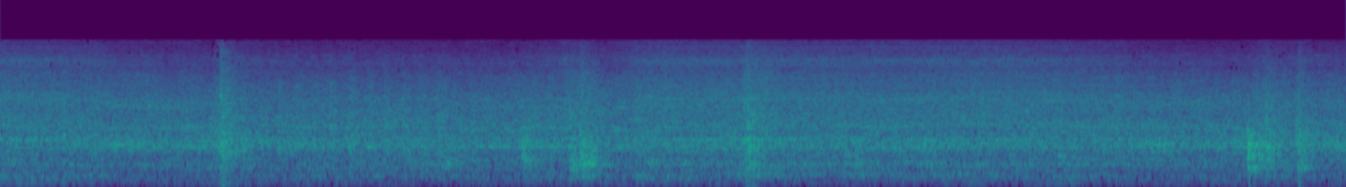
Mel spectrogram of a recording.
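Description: Roomba robot vacuum running on a hardwood floor: the steady whir of its vacuum motor and brushes, with several short knocks as it bumps into the wall and baseboard.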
